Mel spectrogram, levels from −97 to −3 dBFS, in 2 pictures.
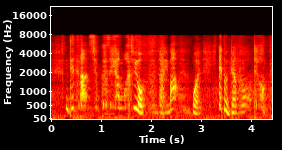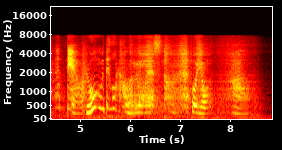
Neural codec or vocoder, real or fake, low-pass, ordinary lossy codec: codec, 16 kHz, about 1 kbps, DyCAST, with the encoder's durations; fake; none; none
